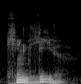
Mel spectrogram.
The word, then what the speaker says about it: Lear: Eine Geschichte hieß die Uhr, eine war, war eine Aufarbeitung von, oder eine Umsetzung des Stoffs von König Lear, spricht man den so aus, also das Shakespeare-Stück. King Lear, ja.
